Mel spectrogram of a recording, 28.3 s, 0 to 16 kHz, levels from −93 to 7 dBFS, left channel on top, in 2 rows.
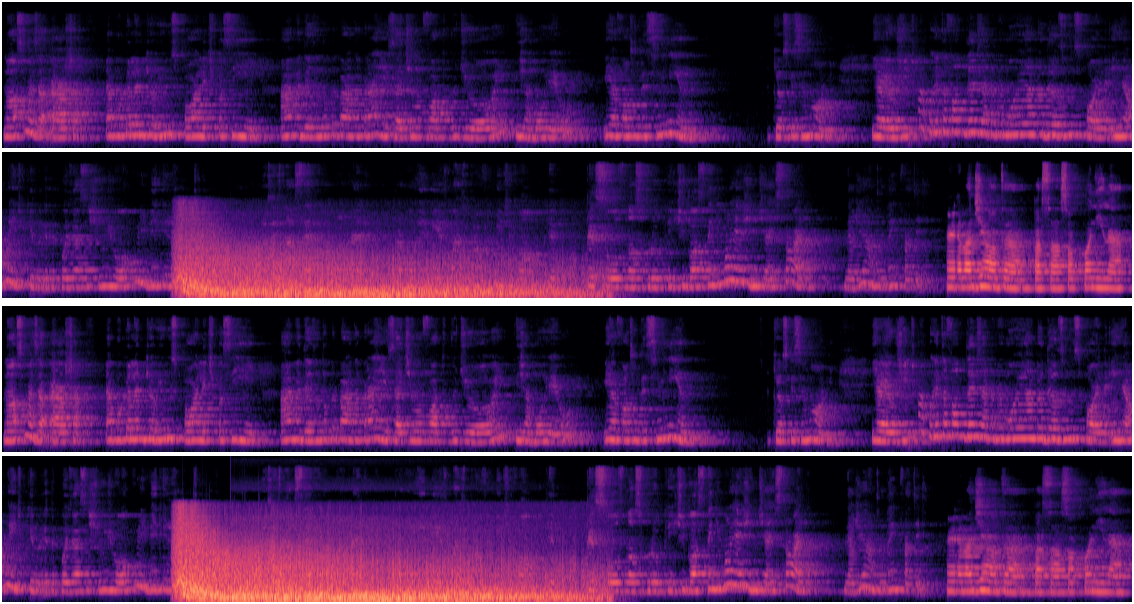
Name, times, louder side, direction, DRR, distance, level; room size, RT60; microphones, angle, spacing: voice 1, 0.0-7.2 7.5-8.7 9.6-10.6 10.9-16.9 17.3-21.1 21.4-24.3 24.6-25.7, right 2 dB, 25° right, 0 dB, 2.0 m, -39 dB
Explosion, 16.2-21.8, right 6 dB, 60° right, 0.4 m, -22 dB
voice 2, 25.9-28.1, left 4 dB, 60° left, 6 dB, 1.2 m, -32 dB
23.0 x 9.6 x 5.0 m, 1.2 s
head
